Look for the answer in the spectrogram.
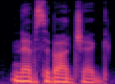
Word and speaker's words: Népszabadság: Tell me a little bit about Nebsibadzeg. Did I pronounce that correctly? – Yes, you did.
